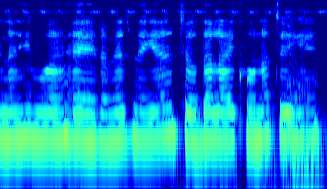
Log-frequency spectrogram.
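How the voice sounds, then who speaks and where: At a medium pitch, a woman talks with a monotone, flat intonation. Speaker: live stream host. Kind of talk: live stream chat with viewers. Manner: casual, chatty.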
